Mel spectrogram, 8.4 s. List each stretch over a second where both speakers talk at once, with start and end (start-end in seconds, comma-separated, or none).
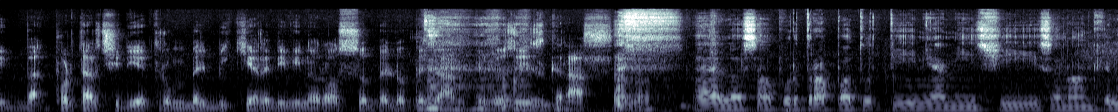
none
